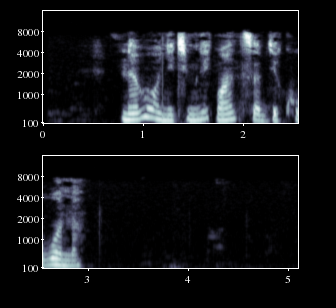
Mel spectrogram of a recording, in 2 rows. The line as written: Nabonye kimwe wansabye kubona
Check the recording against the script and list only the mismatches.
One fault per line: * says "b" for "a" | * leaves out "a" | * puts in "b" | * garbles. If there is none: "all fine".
all fine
